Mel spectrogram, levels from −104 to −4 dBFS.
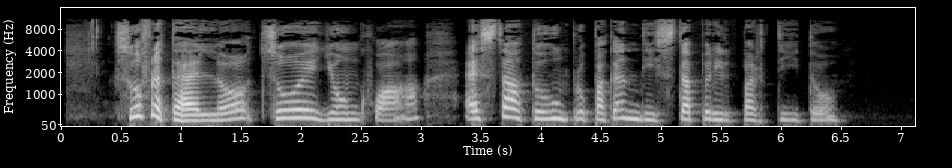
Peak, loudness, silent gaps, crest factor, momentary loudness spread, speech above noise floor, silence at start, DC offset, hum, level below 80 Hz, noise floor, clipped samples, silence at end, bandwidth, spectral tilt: -4 dBFS; -23 LUFS; none; 20 dB; 16 LU; 61 dB; 0.45 s; under 0.1%; none; -62 dBFS; -84 dBFS; under 0.1%; 0.65 s; 11.5 kHz; -4 dB/octave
